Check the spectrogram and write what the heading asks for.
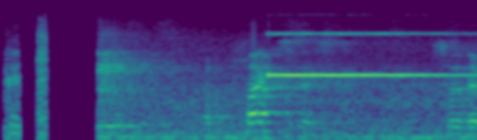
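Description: A single steady high-pitched beep, one held tone lasting about a second, begins about a second in over a man's voice, after a brief dropout of the sound at the start.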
